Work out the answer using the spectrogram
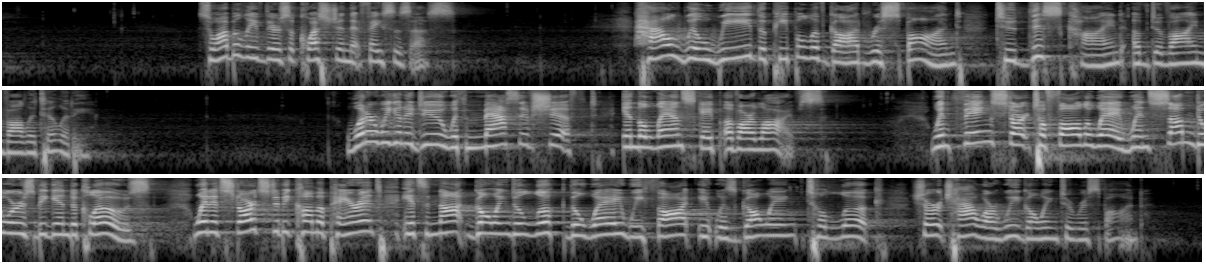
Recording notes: Recorded live on 5/7/23.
